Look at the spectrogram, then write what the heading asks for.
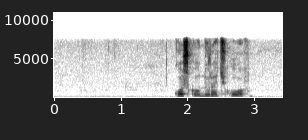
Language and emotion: Russian, sad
